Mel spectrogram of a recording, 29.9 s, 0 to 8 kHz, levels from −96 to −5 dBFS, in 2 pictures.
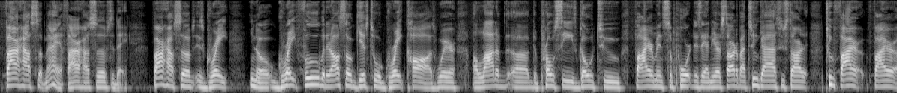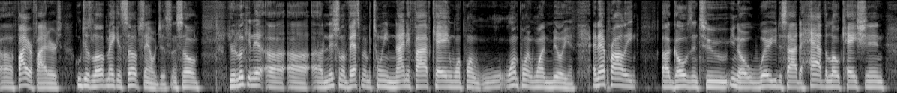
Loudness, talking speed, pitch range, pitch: -24 LUFS, 185 wpm, 125-150 Hz, 140 Hz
